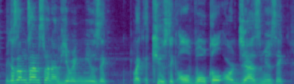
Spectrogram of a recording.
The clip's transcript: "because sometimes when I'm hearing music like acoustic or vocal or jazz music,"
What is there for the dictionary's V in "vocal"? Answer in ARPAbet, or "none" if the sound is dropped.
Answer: V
